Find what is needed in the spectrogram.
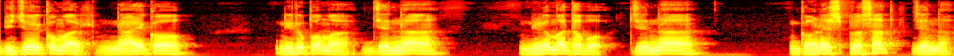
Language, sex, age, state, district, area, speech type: Odia, male, 45-60, Odisha, Jajpur, rural, spontaneous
